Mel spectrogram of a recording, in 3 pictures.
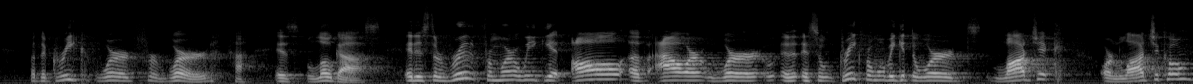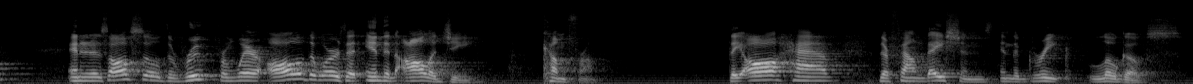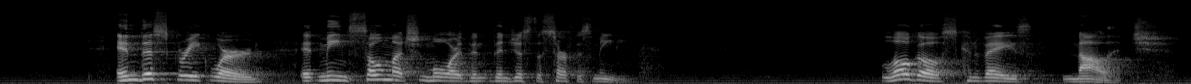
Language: English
